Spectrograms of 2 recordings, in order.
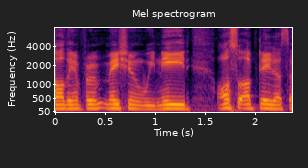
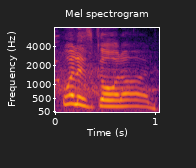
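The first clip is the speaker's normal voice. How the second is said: mom from Brooklyn; 8 semitones higher than usual. Retold or imitated. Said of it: "My mom ... would say".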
